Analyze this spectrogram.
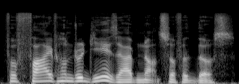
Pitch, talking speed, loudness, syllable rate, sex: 120 Hz, 225 wpm, -17 LUFS, 5.1 syllables/s, male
